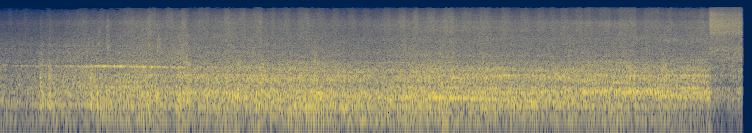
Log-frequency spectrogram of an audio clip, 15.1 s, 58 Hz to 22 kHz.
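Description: Keihan 2600-series electric commuter train running past on curved track: a steady rumble of wheels and running gear with faint regular rail-joint clicks, and a thin squealing tone for the first few seconds. A hiss rises near the end before the sound cuts off abruptly.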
